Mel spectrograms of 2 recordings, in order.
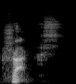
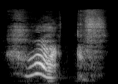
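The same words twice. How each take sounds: First: A driver quietly settling the matter; firm quiet repeat. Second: Trucks! flung out very high and indignant; a proud engine refusing trucks; scornful snort. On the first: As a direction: calmly insist on Trucks. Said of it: "his driver repeated". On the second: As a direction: scoff at Trucks! in outrage. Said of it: "snorted Sir Handel". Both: A narrator's reading.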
